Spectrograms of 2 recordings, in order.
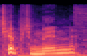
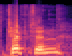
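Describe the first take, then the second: First: The name is said as Tiptman. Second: The name is said as Tipton. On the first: "There is Tiptman" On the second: "There's the ever popular Tipton"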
